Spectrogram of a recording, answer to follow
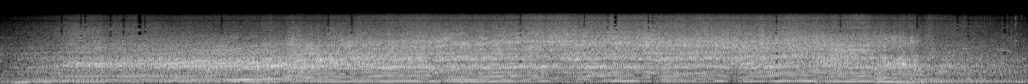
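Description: Ford Mustang convertible doing a burnout: the engine is held at high revs, its pitch rising and falling, while the spinning rear tyre screeches against the asphalt. The noise builds about half a second in and eases off near the end.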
